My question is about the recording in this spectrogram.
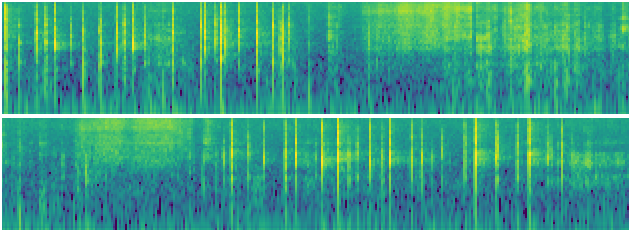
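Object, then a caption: Small cardboard box. Long nails scratch and tap a small, hollow, printed cardboard skincare box, making quick, dry, bright clicks in dense bursts at the start and end. In the middle, the nails drag across the surface in a softer, continuous scratching hiss. The sound is quiet and close, with no ringing after each tap.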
